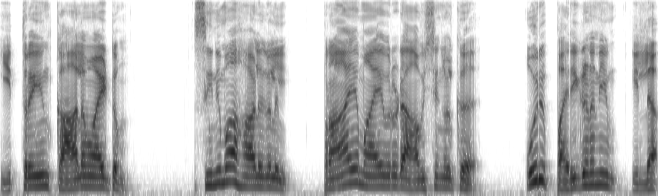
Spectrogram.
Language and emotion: Malayalam, angry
